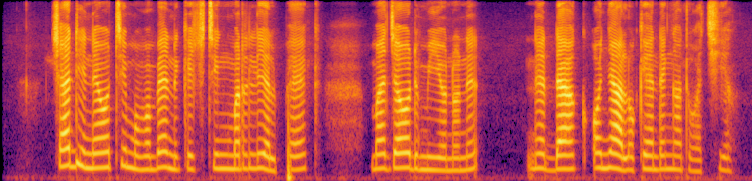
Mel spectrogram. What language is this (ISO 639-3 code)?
luo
